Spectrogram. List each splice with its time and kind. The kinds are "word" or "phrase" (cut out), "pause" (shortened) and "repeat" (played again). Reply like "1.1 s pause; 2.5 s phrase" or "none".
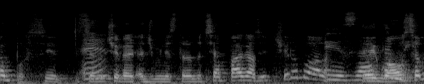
1.3 s word; 2.1 s word; 2.5 s word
